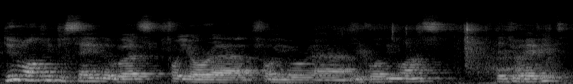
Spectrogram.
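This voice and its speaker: A man coaching a singer on German diction in a masterclass, patient, modelling words slowly and repeating them. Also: medium pitch, animated, mellow, heavy reverb, low-quality recording.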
